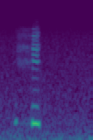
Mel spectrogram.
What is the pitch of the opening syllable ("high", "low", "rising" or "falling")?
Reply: high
